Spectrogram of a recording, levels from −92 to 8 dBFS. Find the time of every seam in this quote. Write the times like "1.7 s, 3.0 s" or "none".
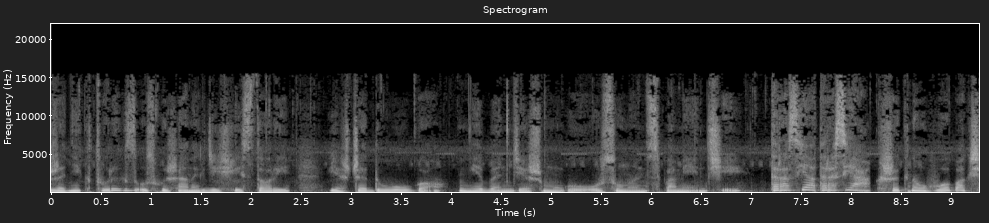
none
